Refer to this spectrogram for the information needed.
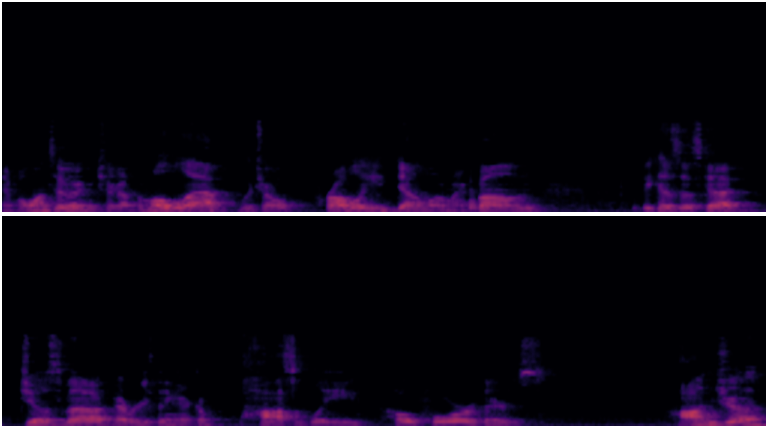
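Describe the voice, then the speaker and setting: A somewhat breathy man speaks at a moderate pace with a fairly low pitch and ordinary pitch variation. Audible room echo surrounds the voice. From United States. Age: 30s. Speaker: language learner vlogger. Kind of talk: casual vlog.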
